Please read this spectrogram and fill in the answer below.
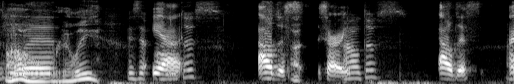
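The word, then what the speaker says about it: Aldous: oh my gosh I'm say it right uh aldris Huxley he wrote A Brave New world and he oh really is it Aldis Alis sorry Aldis Aldis I have a prise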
